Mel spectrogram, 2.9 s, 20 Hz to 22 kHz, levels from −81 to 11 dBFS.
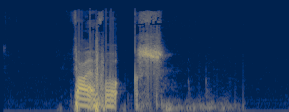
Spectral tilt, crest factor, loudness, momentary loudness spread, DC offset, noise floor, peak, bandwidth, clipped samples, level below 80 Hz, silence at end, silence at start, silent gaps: -4.5 dB/octave; 18 dB; -16 LUFS; 6 LU; under 0.1%; -63 dBFS; -2 dBFS; 16.5 kHz; under 0.1%; -40 dBFS; 1.2 s; 0.75 s; none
